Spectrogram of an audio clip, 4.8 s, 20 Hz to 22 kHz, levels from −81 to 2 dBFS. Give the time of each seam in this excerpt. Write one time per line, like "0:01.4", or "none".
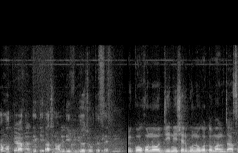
0:02.6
